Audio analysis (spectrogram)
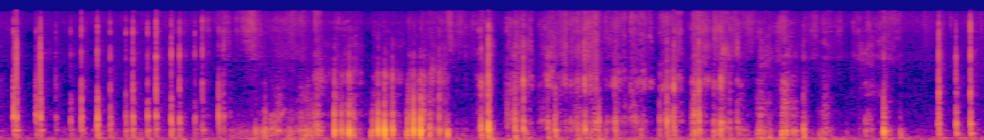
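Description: Fingernails scratch and tap along the side wall and edge of a closed, rigid white paperboard gift box. Quick, dry clicks and taps with a hollow low-mid body come in an uneven rapid stream, mixed with bright, papery scratching. The sound stays quiet and close throughout.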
